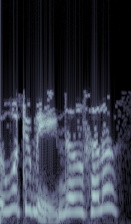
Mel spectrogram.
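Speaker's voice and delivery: put-on high, puzzled elderly voice; a baffled old don; high old wizard. A narrator's reading.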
